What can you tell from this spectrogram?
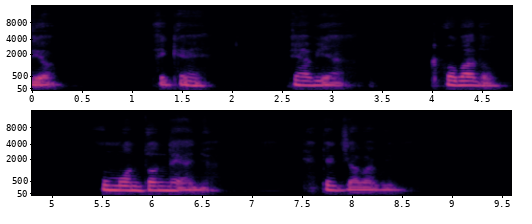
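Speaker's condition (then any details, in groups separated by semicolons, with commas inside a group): Amyotrophic lateral sclerosis; progressive symptoms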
